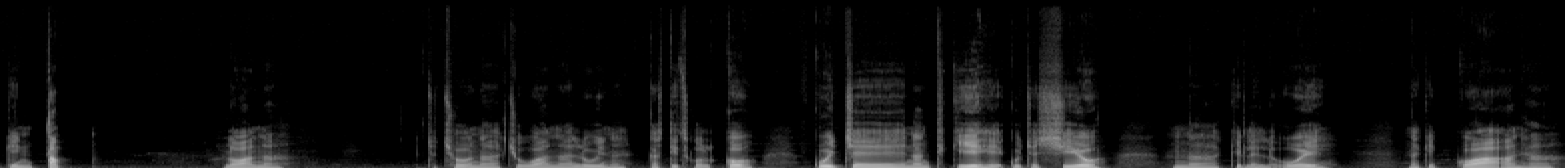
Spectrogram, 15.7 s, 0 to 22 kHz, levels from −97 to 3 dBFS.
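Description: Nothing is technically wrong with this speech recording.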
